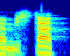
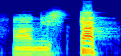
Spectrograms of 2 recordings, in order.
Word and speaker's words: amistad: Entonces, aquí tenemos un ejemplo de amistad. Amistad, amistad. Entonces, en D tenemos la mayor fuerza, es en TAC.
